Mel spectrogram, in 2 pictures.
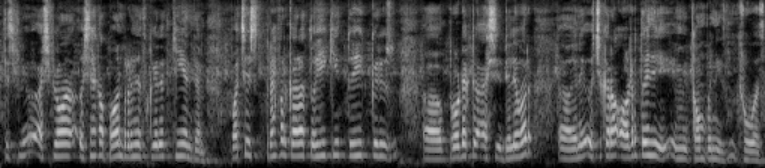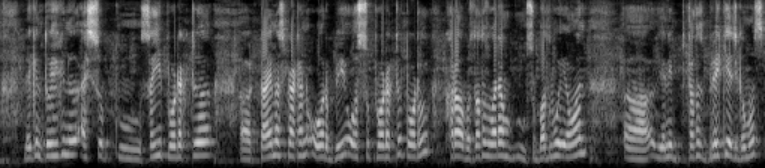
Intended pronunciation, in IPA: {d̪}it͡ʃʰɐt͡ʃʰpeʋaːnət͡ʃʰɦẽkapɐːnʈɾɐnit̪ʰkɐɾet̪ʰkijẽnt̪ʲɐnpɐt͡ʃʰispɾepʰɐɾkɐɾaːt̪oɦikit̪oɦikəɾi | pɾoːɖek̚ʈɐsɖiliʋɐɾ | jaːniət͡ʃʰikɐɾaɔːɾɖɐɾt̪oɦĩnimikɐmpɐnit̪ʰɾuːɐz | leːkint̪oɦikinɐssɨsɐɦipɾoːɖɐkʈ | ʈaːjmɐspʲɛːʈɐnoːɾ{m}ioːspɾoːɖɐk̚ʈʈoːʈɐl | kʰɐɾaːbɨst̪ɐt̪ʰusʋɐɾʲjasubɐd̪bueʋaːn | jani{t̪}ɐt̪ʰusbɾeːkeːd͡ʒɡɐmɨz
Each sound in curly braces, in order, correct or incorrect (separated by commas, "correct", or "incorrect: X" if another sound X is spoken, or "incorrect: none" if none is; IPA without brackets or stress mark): incorrect: t̪, incorrect: b, correct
